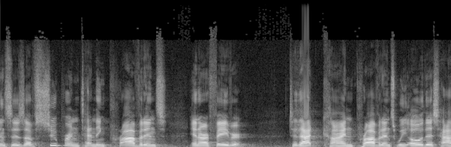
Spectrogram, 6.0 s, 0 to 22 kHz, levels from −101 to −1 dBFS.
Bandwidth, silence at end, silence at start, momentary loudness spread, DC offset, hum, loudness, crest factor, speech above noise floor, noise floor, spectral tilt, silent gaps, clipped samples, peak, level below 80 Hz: 17.5 kHz; 0 s; 0 s; 10 LU; under 0.1%; none; -18 LUFS; 20 dB; 33 dB; -52 dBFS; -3.5 dB/octave; none; under 0.1%; 0 dBFS; -44 dBFS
